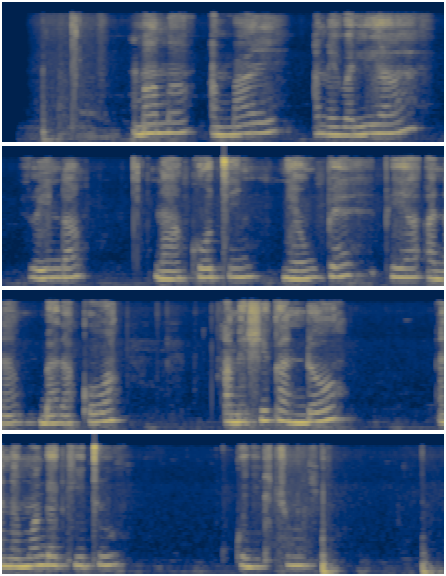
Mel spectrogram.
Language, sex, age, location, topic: Swahili, female, 18-24, Kisii, agriculture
